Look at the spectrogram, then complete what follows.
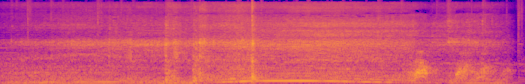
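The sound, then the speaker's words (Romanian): A car speeds past with a loud engine whine that climbs and then drops in pitch over a couple of seconds. A few short dog-like barks follow as the engine noise fades. “Mai ales economia românească, mamă, trece economia într-o viteză de nici măcar nu se vede pe radar Zium! Mai încearcă poliția să se țină după ea, dar n-are nicio șansă”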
